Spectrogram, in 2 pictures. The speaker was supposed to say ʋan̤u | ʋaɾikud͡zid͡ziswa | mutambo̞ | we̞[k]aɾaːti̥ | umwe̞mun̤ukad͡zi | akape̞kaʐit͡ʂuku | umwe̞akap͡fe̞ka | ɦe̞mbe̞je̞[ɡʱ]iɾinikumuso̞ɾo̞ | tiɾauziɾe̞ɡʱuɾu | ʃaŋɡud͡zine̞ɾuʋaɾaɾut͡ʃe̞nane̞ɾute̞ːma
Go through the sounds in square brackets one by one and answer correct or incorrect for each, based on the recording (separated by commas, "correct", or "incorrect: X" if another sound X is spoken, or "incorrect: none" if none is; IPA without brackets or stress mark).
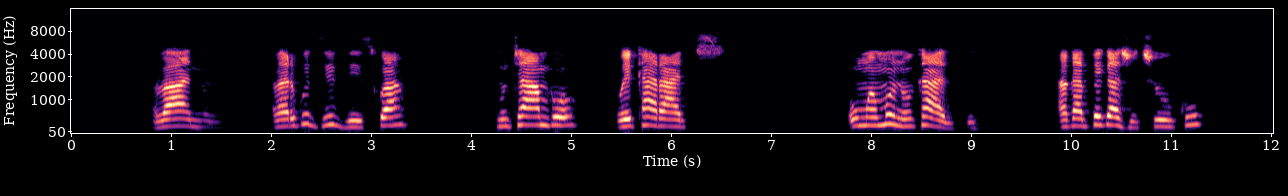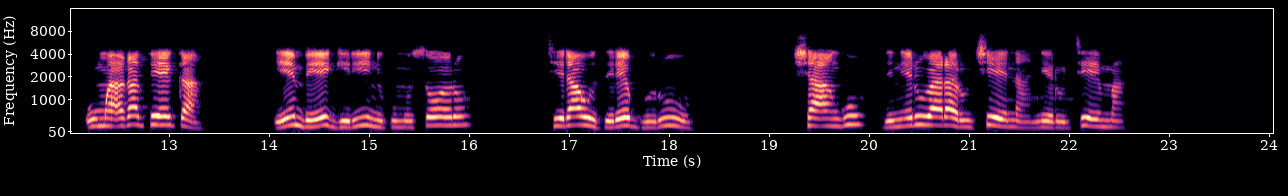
correct, correct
